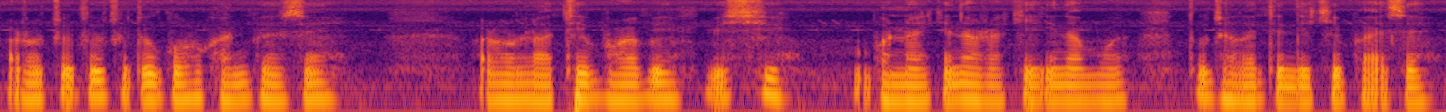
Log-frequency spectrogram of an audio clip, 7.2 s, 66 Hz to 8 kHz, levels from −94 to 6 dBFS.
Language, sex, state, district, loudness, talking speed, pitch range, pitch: Nagamese, male, Nagaland, Dimapur, -18 LUFS, 200 wpm, 105-115 Hz, 110 Hz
